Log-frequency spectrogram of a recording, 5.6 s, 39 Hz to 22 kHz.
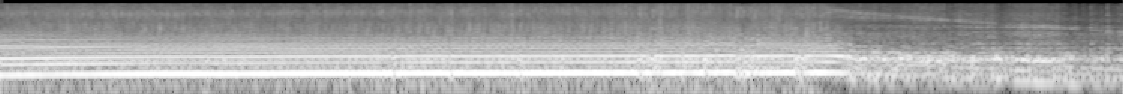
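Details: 1JZ engine in an FC3S chassis revs strongly, then cuts and breaks up instead of pulling into boost; the fix was grounding the neutral safety switch.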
